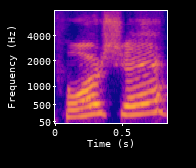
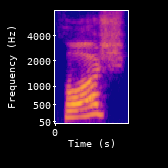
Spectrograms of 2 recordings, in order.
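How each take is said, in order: First: The final vowel is sounded as a second syllable. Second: The final vowel is silent, leaving one syllable. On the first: The speaker calls it right. "The car is called Porsche" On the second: The speaker calls it wrong. "not Porsche"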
